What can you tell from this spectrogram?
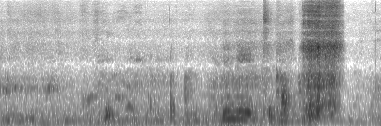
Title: I am coughing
